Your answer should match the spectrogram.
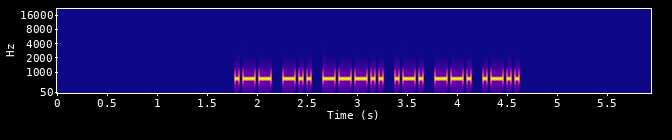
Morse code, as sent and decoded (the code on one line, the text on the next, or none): .-- -.. ---.. .-. --. .-..
WD8RGL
